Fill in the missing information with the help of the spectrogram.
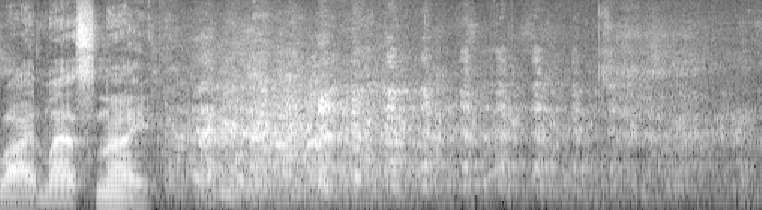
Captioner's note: audience chuckles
